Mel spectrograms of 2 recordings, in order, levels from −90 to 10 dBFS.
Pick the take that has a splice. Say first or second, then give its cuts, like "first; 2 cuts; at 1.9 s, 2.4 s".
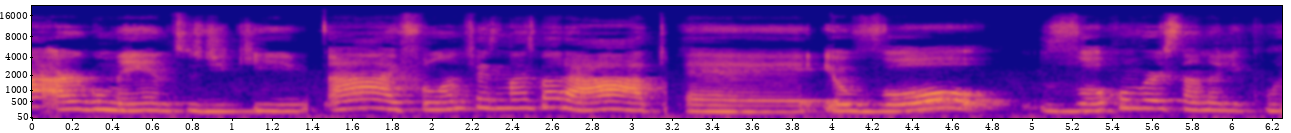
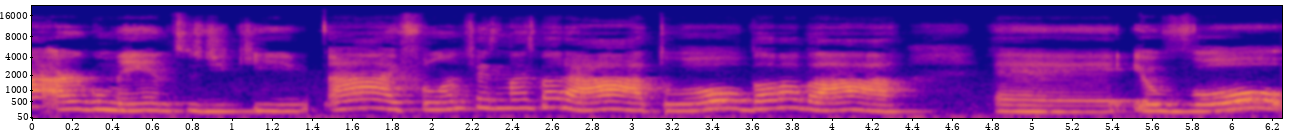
first; 1 cut; at 3.2 s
